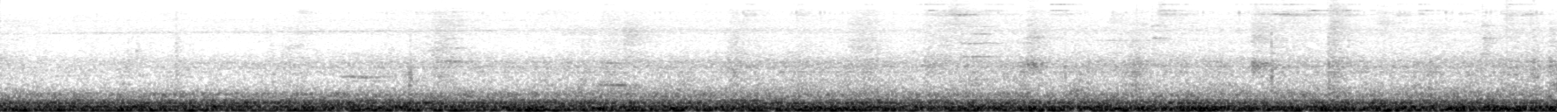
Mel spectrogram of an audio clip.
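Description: Passenger train in motion, heard from inside the car: a steady low rumble of the wheels and running gear on the rails.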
